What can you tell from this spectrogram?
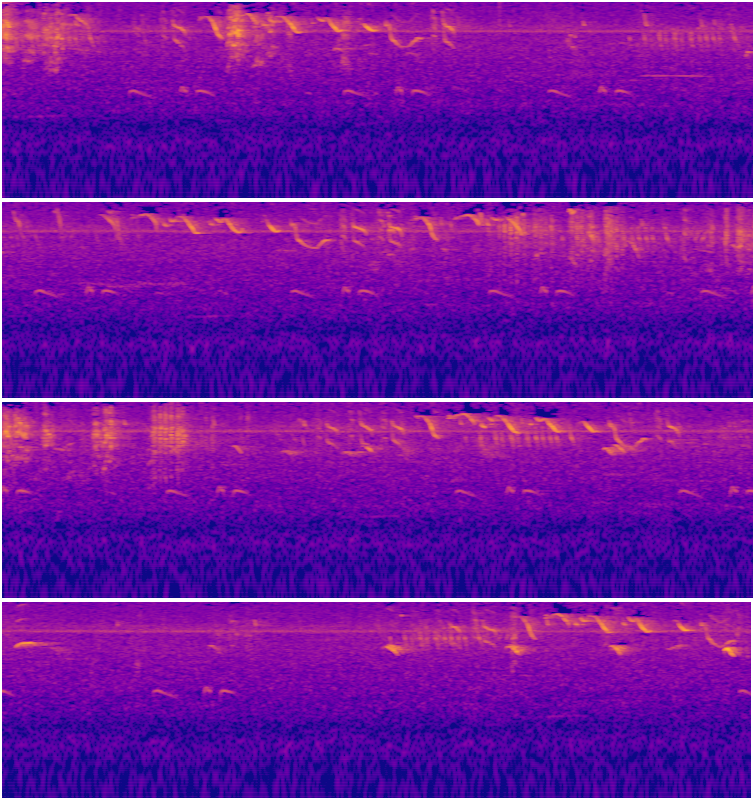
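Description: Maritacas (small green parrots) calling: bursts of short, high, downward-sliding chirps with a few quieter lulls, over a steady thin high tone.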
